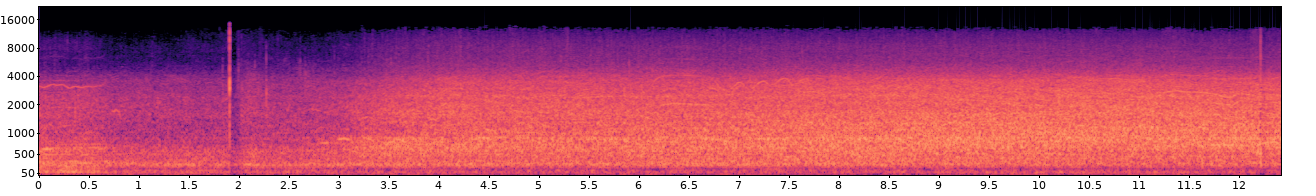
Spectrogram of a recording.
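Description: A large stadium crowd cheers and roars, growing louder.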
